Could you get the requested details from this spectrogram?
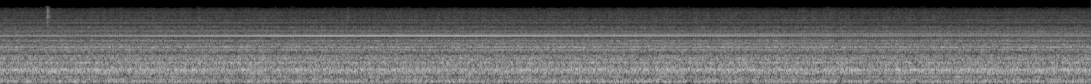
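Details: Viessmann Vitodens 200-W WB2B35 condensing boiler, built about 2011, in service about 5 years: steady even hiss and hum from fan and circulator pump, no burner roar or ignition. It is stuck in its hung non-heating state, no fault codes; cause unknown.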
